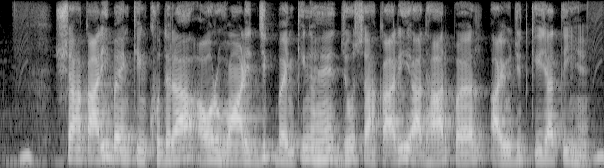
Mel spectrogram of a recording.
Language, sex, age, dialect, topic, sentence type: Hindi, male, 18-24, Awadhi Bundeli, banking, statement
